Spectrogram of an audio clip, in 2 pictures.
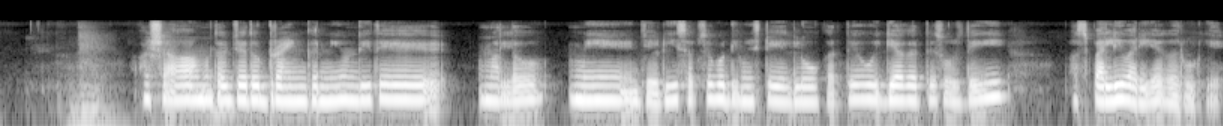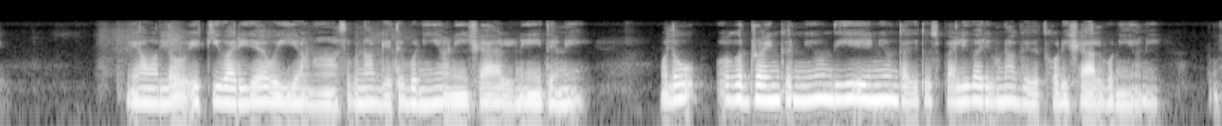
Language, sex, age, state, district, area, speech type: Dogri, female, 45-60, Jammu and Kashmir, Udhampur, urban, spontaneous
